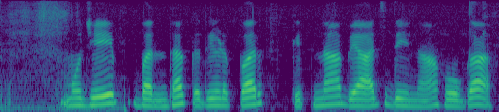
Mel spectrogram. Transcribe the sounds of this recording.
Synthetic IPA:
mʊd͡ʒʱebɐ̃nd̪ʱəkɾɪɽpɐɾ | kɪt̪nabjaːd͡ʒd̪eːnaɦoːɡaː

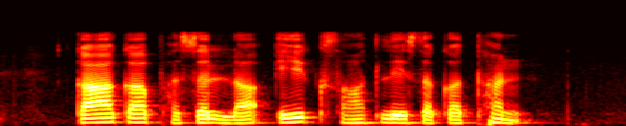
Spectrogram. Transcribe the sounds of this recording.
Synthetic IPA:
kaːkapʰɐsəlːaeːksãːt̪ʰleːsəkət̪hən

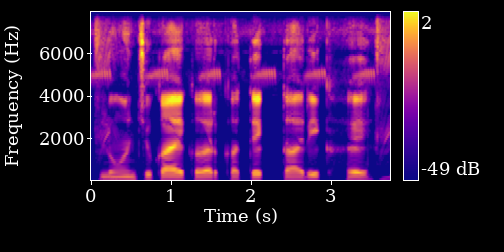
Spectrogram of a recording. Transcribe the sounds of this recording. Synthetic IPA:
loːnt͡ʃʊkaːekəɾkət̪eːk̚t̪aːɾiːkʰhɛː

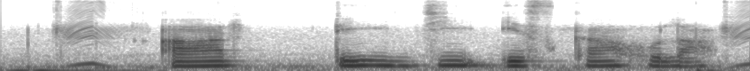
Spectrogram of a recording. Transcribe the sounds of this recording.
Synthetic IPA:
aːɾ | ʈed͡ʒieskahoːla

